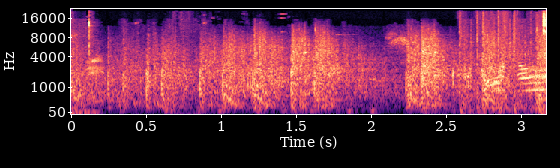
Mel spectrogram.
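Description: Machine gun fire in a Company of Heroes 2 2v2 battle: dense, continuous rattling bursts of shots with no gaps, mixed with other battlefield gunfire at a moderate level.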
